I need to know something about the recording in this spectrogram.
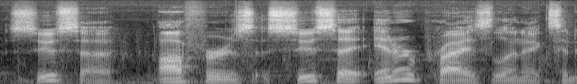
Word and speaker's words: SUSE: already know Susa the company which looks like soos but it's actually pronounced Azusa offers Susa Enterprise Linux and has a business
